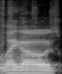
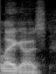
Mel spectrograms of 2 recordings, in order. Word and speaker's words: Lego: never too old for Lego you're right about that I appreciate you uh what's up everyone just started doing Legos it's Lego not Legos um what I'm like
